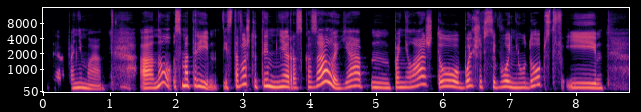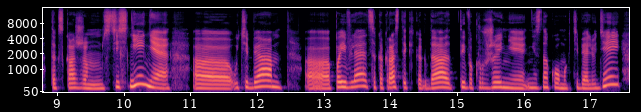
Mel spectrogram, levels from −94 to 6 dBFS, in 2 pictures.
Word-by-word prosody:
Да. 175 - -29 0.2
Понимаю. 180 -6 -3 0.5
А, 195 +1 +4
ну, 250 +9 +1
смотри, 270 - +2
из 210 -3 -6
того, 325 +8 0
что 255 - -6
ты 275 +4 +2
мне 240 -1 +5
рассказала, 230 - +4
я, 245 +10 0
м, 205 -3 -2
поняла, 220 - 0
что 255 -6 +1
больше 245 +3 -2
всего 225 +3 -1
неудобств 210 +10 -3
и, 200 -5 -1 0.6
так 190 0 -6
скажем, 185 -4 -3
стеснения, 230 - +2 0.3
э, 170 -2 +3
у 195 - -8
тебя, 230 +5 +3 0.5
э, 175 0 0
появляется, 230 +1 +1
как 195 -2 -8
раз 220 +1 +2
таки 205 -3 -9
когда 200 +3 +2
ты 220 - -3
в 195 - -12
окружении 200 -2 -2
незнакомых 195 -2 -4
тебя 180 -2 -4
людей, 280 - -2
210 Hz, 125 wpm, -22 LUFS, 190-245 Hz, 0.6 s, мне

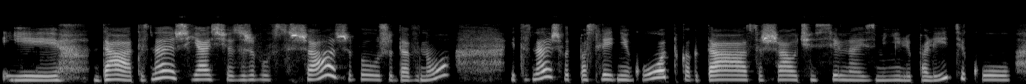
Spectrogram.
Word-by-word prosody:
И 195 0 -1 0.3
да, 210 +1 +4
ты - - -12
знаешь, 285 +3 +2
я 225 0 +3
щас 205 -2 -2
живу 215 +1 -4
в - - -17
США, 230 - +6
живу 225 -8 +1
уже 205 -1 -6
давно. 195 - -3 0.6
И - - -11
ты - - -16
знаешь, 315 +7 +1
вот 225 - -9
последний 215 0 -4
год, 270 - +1
когда 210 +1 +1
США 210 +1 +2
очень 205 0 -4
сильно 205 -1 -7
изменили 190 0 -9
политику, 210 - -6
210 Hz, 140 wpm, -22 LUFS, 200-225 Hz, 0.6 s, США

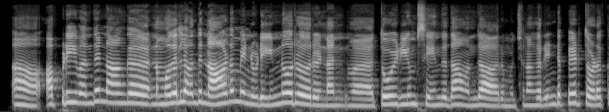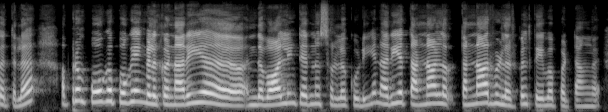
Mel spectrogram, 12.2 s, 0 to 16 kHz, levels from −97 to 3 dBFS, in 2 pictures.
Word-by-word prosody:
ஆ. - - +3 0.3
அப்பிடி 325 +5 -2
வந்து, 305 +5 -2
நாங்க 310 0 +2 0.2
நா 275 - -3
மொதல்ல 320 +4 +3
வந்து 345 +2 -3
நானும் 310 +7 +4
என்னுடை 260 -4 -2
இன்னொரு 315 +2 +1
ஒரு 245 -2 0
நண் 225 0 -2
வ - - -2 0.3
தோழியும் 270 0 0
சேர்ந்து 245 -1 -4
தான் 255 0 -1
வந்து 230 +2 -2
ஆரம்பிச்சோம். 215 +2 -9
நாங்க 235 0 -4
2 270 +3 -5
பேர் 305 -2 -2
தொடக்கத்துல. 245 -1 -3 0.4
அப்பறம் 375 -1 -2
போக 355 +1 +4
போக 320 +2 +2
எங்களுக்கு 275 -4 +2
நெறைய 285 +7 +3 0.5
இந்த 250 +1 -2
வாலண்டியர்ன் 280 +1 +2
னு - - -6
சொல்லக்கூடிய 235 0 -7
நெறைய 285 +4 +1
தன்னார் 285 +3 +1 0.2
தன்னார்வலர்கள் 275 -2 0
தேவப்பட்டாங்க. 215 -3 -7
270 Hz, 175 wpm, -20 LUFS, 245-310 Hz, 0.5 s, நானும்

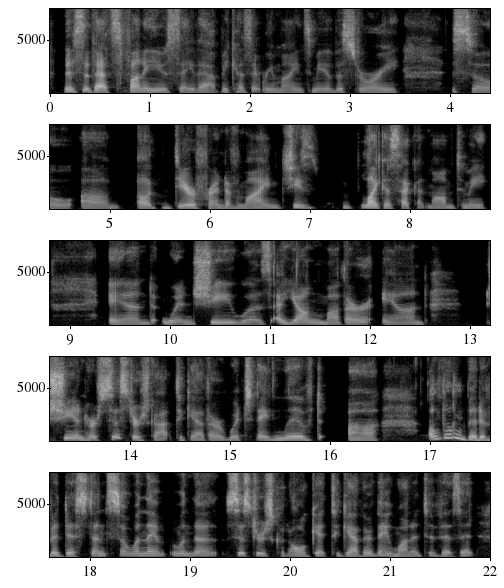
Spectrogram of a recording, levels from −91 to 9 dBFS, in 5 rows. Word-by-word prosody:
Listen, 175 0 +5
that's 155 -2 +5
funny 155 -1 -2
you 140 -1 -8
say 135 +2 +2
that 135 -1 -10
because 140 -2 -7
it - - -11
reminds 135 -2 -10
me 145 0 -13
of 150 0 -15
the 155 - -11
story. 130 -3 -2 0.5
So, 140 -3 +3
um, 130 -3 -11 0.2
a 140 -1 -4 0.2
dear 150 -1 +1
friend 140 -1 -6
of 130 -2 -10
mine, 125 -2 -6
she's 170 -4 -2 0.2
l 160 - -16
like 175 -4 +3
a 145 - -6
second 135 -2 +1
mom 120 0 -11
to 135 - -12
me, 120 -3 -13 0.6
and 135 -2 -7
when 140 -2 -11
she 150 +4 +2
was 140 -3 -2
a - - -2
young 145 +1 -6
mother, 125 +5 -7
and 125 -1 -11 0.6
she 165 0 +8
and 165 -1 -5
her - - -6
sisters - - +5
got - - -9
together, 130 +2 -8
which 160 -3 0
they 140 -3 -5
lived, 150 -1 -4 0.3
uh, 135 -1 -7 0.5
a 230 - +3
little 340 +2 -2
bit 175 -6 -2
of 145 -2 -4
a 145 - -1
distance, 145 +5 +3
so 200 - +9
when 185 -1 -8
they 185 -1 -3
when 195 0 -9
the 195 0 -7
sisters 410 - +7
could 165 - -14
all 145 0 -7
get - - -6
together, 155 -2 -5
they 195 -1 -5
wanted 145 -2 -10
to 210 - -7
visit, - - -2
145 Hz, 180 wpm, -25 LUFS, 135-160 Hz, 0.6 s, so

